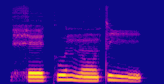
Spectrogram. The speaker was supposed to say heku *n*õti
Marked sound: correct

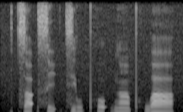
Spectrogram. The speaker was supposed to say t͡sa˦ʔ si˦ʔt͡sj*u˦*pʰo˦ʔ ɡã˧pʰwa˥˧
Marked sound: correct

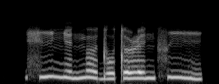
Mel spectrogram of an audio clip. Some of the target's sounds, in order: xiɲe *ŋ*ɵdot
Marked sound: correct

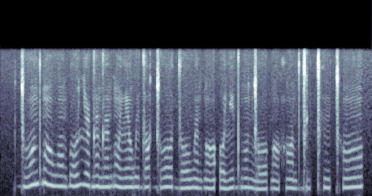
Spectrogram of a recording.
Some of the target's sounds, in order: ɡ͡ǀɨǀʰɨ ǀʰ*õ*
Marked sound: correct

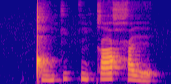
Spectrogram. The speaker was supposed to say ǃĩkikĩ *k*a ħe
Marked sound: correct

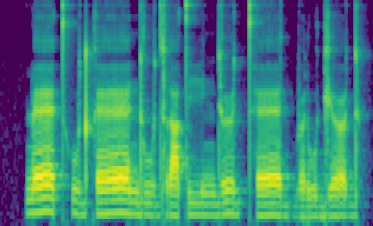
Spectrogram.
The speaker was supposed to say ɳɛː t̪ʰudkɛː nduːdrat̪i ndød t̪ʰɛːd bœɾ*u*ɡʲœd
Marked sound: correct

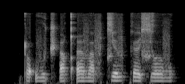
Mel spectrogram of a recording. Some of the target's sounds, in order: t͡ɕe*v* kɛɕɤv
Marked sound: correct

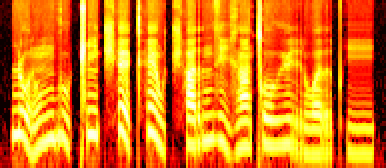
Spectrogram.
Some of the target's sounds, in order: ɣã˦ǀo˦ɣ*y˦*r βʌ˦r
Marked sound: correct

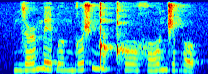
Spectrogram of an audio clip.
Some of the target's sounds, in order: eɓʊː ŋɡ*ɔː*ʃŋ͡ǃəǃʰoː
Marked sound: incorrect: ʊː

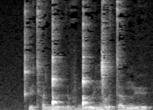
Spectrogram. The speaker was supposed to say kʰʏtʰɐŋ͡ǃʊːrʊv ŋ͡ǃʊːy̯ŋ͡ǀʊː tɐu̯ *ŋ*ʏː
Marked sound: correct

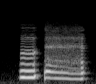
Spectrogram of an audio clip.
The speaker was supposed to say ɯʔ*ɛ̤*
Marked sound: correct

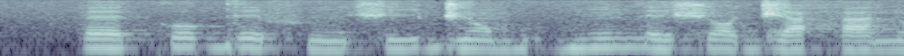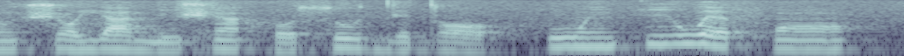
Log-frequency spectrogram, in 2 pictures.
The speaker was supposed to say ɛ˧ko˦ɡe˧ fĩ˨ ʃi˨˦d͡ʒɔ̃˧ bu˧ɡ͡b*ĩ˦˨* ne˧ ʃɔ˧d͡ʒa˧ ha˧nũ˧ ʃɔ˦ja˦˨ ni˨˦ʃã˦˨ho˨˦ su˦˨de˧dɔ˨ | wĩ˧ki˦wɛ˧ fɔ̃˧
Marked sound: incorrect: ĩ˦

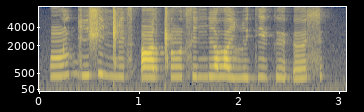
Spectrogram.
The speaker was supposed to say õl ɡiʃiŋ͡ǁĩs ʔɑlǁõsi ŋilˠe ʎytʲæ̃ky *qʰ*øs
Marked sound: incorrect: ʔ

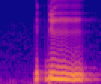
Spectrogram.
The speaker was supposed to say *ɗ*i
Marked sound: correct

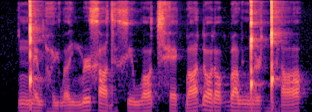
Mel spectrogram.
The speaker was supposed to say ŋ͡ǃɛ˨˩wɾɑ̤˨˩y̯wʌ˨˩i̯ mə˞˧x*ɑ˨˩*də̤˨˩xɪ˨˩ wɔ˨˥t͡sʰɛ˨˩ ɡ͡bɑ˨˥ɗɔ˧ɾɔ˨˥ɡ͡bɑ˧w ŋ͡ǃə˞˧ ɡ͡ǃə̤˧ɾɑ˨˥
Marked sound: correct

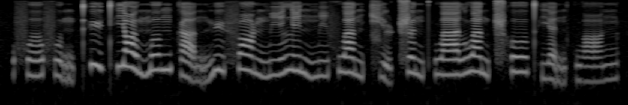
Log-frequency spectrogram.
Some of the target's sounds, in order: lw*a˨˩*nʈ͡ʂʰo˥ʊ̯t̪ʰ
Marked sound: incorrect: a˥˩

